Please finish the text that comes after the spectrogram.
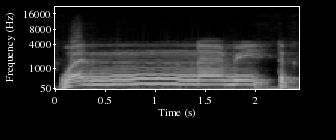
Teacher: Yang betulnya wan nabi, dengungkan dulu di atas nun, kemudian baru tekan nabi.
